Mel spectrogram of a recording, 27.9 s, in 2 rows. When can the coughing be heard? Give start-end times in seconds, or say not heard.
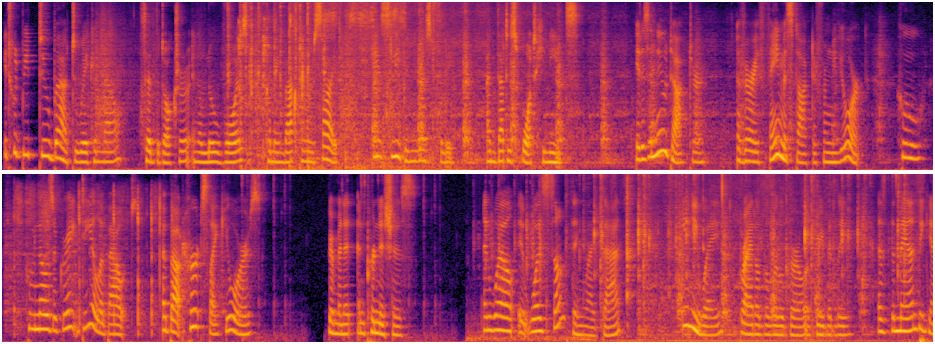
3.5-4.1.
